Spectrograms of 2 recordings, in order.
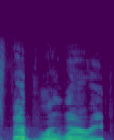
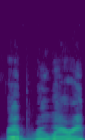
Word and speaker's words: February: This is February 29th. That's right. I pronounced it February because I'm not shortchanging myself on all the letters that are in the month. I say library. I say February.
